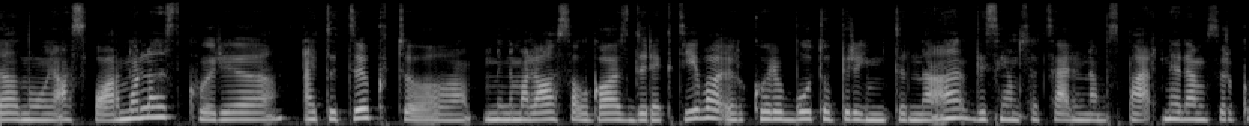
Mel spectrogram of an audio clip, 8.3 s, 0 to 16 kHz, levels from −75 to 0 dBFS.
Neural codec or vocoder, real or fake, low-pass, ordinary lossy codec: codec, 44.1 kHz, 3.4 kbps, Pupu-Codec; fake; 14.4 kHz; MP3, 96 kbps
